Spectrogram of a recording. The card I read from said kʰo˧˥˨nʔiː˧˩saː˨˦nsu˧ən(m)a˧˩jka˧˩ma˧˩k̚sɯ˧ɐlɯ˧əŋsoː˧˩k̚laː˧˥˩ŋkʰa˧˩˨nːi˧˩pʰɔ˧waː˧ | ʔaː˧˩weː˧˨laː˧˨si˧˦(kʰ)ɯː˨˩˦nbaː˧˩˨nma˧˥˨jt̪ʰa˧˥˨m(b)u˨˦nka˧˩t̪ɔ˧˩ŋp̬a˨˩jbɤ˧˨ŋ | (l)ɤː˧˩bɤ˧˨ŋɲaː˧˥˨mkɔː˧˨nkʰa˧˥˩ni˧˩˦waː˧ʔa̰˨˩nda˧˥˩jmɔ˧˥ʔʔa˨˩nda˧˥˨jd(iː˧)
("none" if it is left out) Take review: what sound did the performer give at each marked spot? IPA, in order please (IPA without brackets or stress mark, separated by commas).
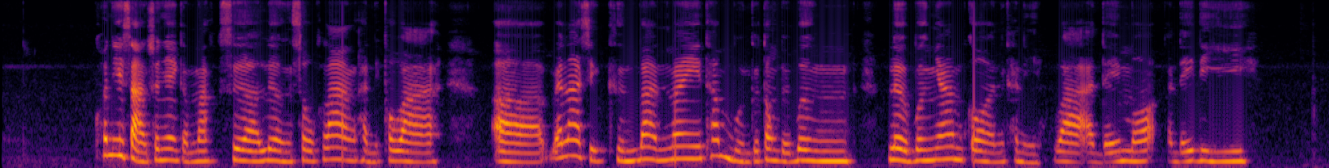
ɲ, kʰ, b, l, iː˧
